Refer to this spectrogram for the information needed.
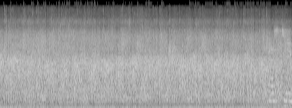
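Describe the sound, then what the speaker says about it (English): Sustained, loud audience applause at a State of the District breakfast event, a dense wall of clapping from a large crowd that continues without a break throughout. "Please stand up and let us give you a round of applause."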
